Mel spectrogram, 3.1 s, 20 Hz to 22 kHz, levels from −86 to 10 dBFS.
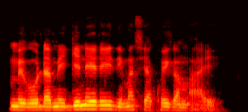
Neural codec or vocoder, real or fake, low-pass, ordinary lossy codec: none; real; 14.4 kHz; Opus, 24 kbps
